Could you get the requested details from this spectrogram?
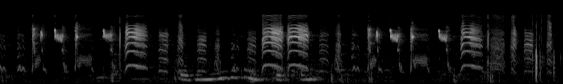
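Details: Active zebra finch calling: bright, nasal, honking beeps repeated in uneven clusters, some doubled. A faint low warbling tone runs beneath, and clattering clicks come from a budgerigar sitting on top of the camera.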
